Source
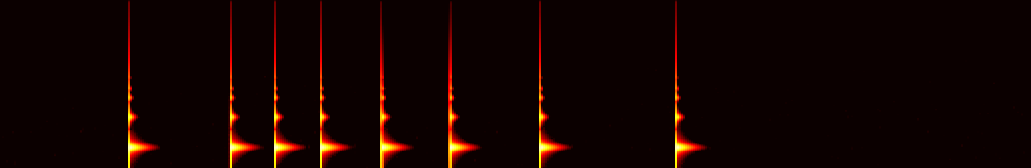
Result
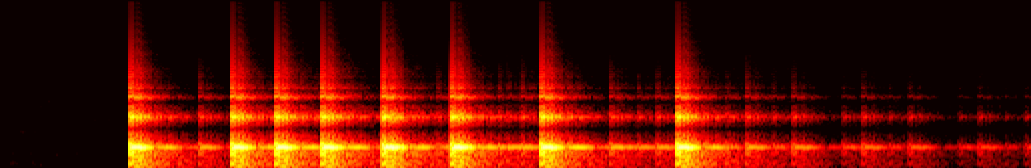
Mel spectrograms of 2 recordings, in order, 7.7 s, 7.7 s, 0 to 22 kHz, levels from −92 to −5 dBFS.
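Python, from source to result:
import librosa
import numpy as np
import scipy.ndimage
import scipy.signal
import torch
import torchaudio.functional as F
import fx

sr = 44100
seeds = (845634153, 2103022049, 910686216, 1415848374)

y = fx.echo_swing(x, sr, ms=872, ratio=1.5, feedback_pct=45, wet_db=-21)
y = fx.rev_fdn(y, sr, rt60_s=0.82, lf_ratio=1.35, hf_ratio=0.75, size_ms=51.0, drr_db=-10.0)
y = fx.upward_expand(y, sr, threshold_db=-18.0, expansion=1.5)
y = y * librosa.db_to_amplitude(-6.0)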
